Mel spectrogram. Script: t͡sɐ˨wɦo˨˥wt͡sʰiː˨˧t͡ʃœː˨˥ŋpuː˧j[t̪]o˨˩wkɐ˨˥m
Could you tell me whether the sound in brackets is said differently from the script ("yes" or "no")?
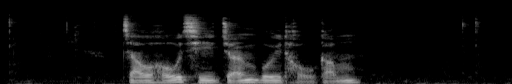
yes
